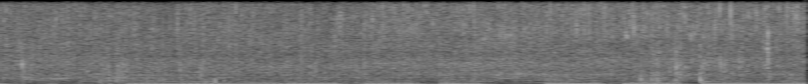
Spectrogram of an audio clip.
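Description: Bacon wrapped hot dogs cook on a gas grill set to medium low, throwing off a dense, continuous close sizzle and crackle with no talking.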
